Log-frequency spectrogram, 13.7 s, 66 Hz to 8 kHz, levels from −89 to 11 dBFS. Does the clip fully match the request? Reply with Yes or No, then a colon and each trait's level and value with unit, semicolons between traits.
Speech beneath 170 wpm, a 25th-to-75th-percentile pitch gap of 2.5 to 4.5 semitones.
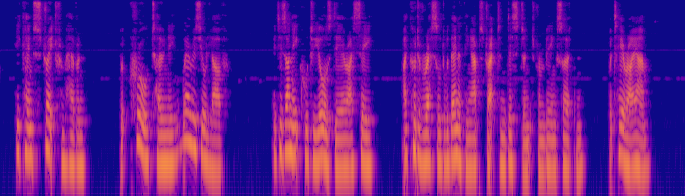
Yes: average, 160 wpm; average, 3.6 semitones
